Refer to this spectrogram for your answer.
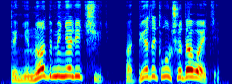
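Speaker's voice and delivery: very high-pitched, ringing exclamation. Lying down, Pasha answers the girls who want to treat him, exclaiming. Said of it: "воскликнул Паша".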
